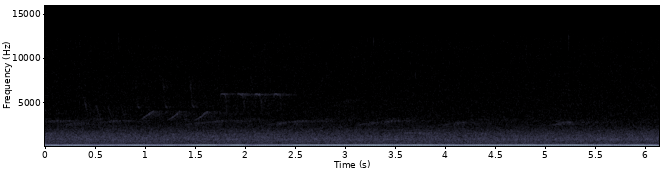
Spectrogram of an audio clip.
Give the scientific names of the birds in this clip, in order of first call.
Spinus tristis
